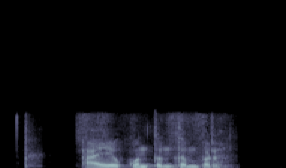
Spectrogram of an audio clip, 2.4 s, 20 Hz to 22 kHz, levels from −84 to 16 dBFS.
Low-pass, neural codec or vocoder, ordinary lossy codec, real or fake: 7.2 kHz; none; AAC, 32 kbps; real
